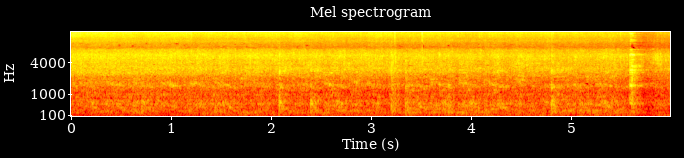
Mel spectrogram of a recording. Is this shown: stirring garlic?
yes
